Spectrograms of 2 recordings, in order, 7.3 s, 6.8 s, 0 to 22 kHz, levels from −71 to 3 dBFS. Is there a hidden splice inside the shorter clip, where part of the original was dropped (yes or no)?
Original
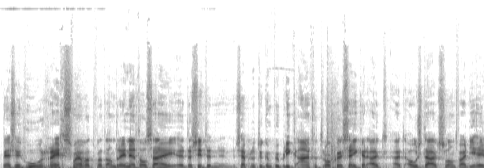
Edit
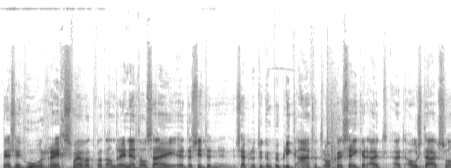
no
